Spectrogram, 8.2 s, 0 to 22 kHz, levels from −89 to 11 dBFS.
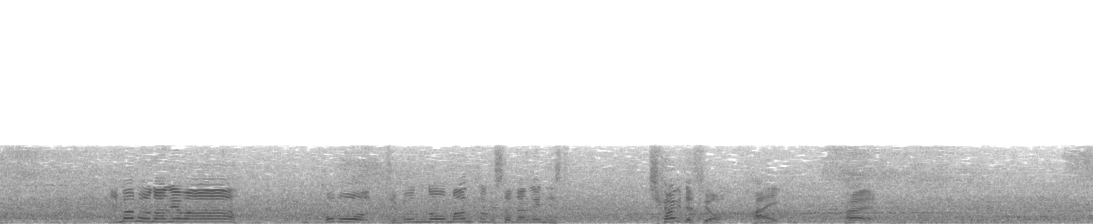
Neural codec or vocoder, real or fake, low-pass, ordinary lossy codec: none; real; none; none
